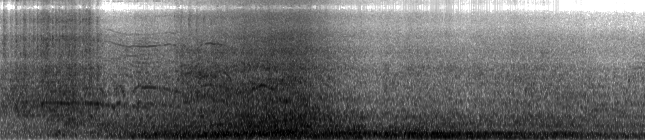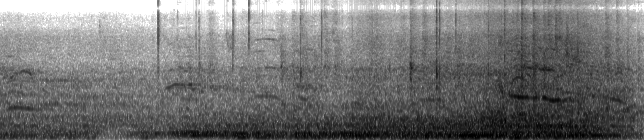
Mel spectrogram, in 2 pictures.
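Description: Steel Vengeance, an RMC roller coaster at Cedar Point, roaring loudly along its track with a rumbling rush that dips briefly midway, with rider voices mixed in.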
